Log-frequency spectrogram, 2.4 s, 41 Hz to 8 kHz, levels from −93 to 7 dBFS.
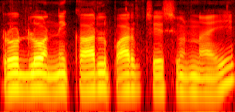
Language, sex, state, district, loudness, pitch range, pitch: Telugu, male, Andhra Pradesh, Sri Satya Sai, -19 LUFS, 115-130 Hz, 120 Hz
